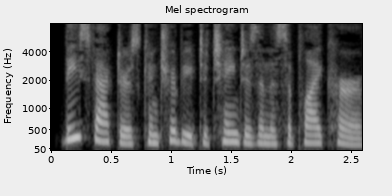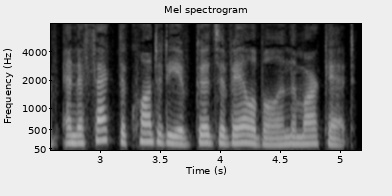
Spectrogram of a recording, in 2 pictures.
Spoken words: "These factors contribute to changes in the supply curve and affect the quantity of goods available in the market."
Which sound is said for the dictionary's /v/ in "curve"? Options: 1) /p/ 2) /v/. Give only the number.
2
